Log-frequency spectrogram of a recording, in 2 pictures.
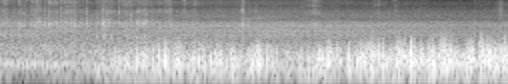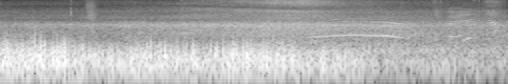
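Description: Plastic tricycle wheels rumble over paving stones.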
